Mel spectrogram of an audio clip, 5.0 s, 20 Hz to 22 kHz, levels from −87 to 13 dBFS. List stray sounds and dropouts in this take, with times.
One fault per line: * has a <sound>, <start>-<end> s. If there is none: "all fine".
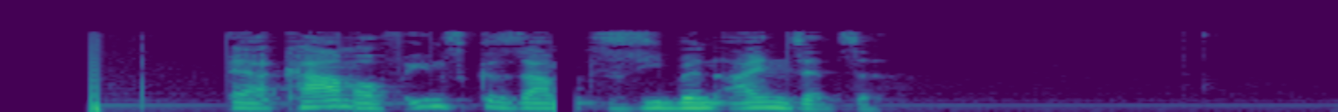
* has a dropout, 2.1-2.2 s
